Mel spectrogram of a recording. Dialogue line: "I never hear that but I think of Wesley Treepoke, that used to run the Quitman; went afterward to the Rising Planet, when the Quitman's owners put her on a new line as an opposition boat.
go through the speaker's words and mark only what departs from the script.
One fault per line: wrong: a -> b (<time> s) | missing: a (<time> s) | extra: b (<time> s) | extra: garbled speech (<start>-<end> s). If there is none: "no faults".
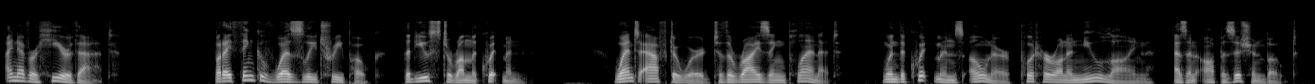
wrong: owners -> owner (9.7 s)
